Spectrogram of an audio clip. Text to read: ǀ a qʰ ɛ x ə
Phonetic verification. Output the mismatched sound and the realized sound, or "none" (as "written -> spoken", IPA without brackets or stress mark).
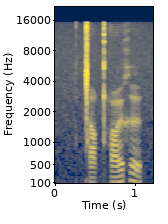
ɛ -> œ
